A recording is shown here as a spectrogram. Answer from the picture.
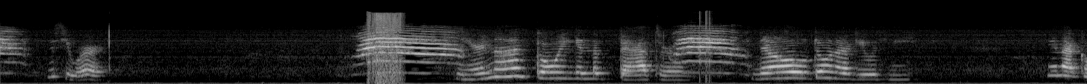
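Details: Bored three-year-old red point Siamese cat meowing indoors: a run of about eight loud, rising-then-falling harmonic meows close together, with a sharp click and a few soft chirps before them, and a woman speaking to him.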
